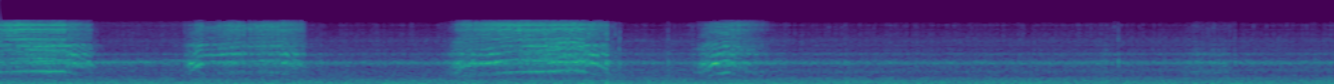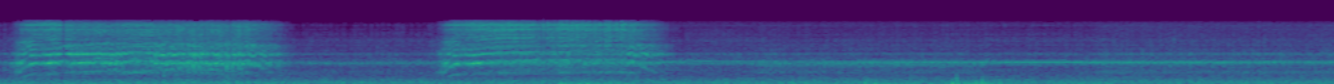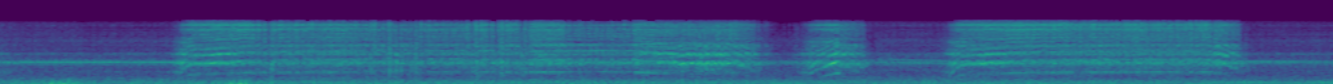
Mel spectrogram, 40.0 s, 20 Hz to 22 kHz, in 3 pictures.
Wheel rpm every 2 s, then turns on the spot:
70, 70, 90, 20, 0, 0, 40, 130, 20, 120, 10, 10, 20, 10, 110, 160, 150, 40, 130, 70.
0-2 20-22 24-28 38-40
